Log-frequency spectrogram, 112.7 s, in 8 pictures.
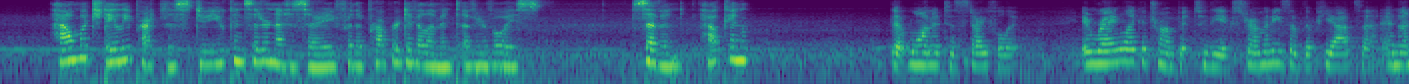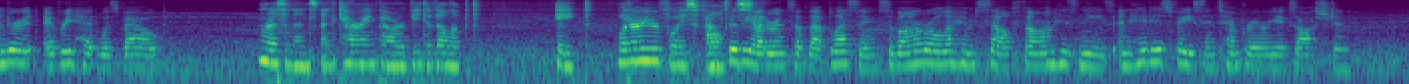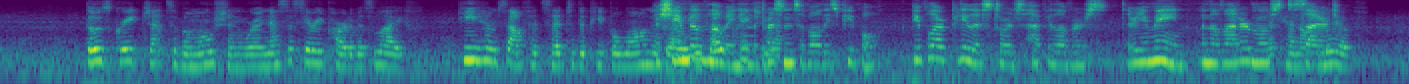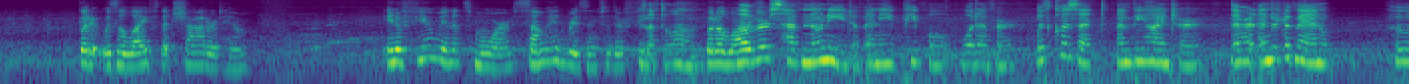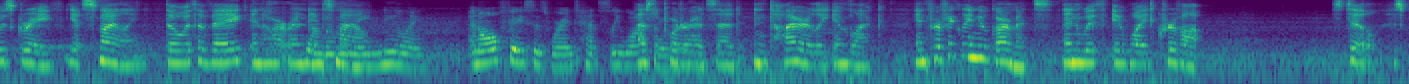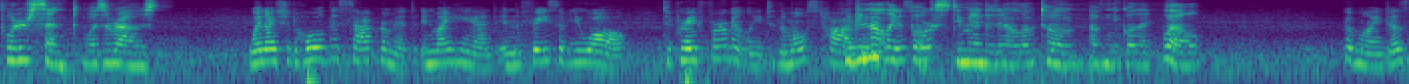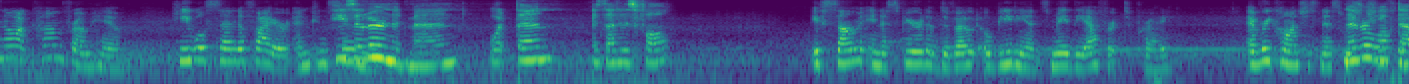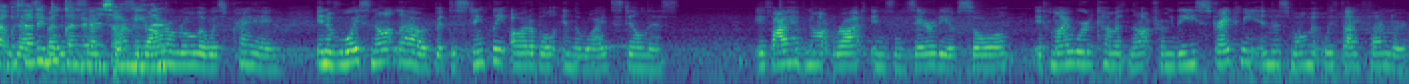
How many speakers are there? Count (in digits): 2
